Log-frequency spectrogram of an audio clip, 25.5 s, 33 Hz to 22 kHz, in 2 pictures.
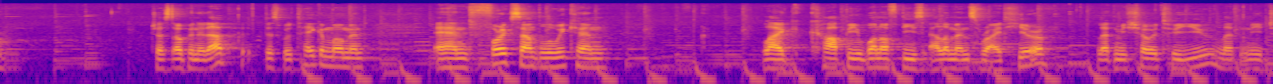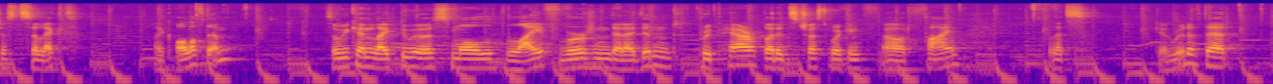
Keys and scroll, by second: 13.0 super+c, 17.9 super+v, 21.5 BackSpace.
